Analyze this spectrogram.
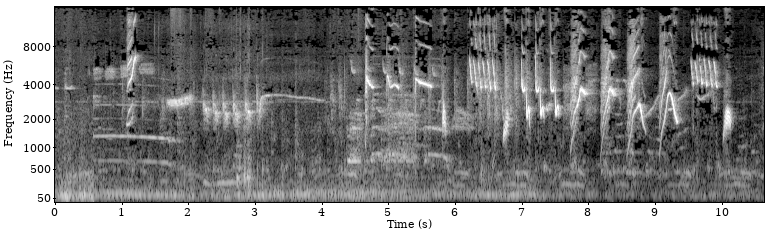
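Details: Tame Asian pied starling singing a forceful song loaded with copied phrases, offered as tutor material that draws replies from other birds. Slow whistles and a buzzy trill give way to a fast run of varied sharp, rising and falling notes.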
